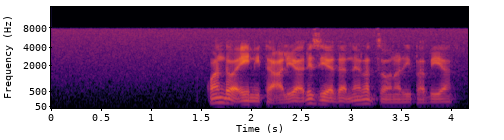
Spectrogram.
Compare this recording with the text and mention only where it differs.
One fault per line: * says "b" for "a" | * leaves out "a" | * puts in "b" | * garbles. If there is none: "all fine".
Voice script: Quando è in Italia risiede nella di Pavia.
* puts in "zona"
